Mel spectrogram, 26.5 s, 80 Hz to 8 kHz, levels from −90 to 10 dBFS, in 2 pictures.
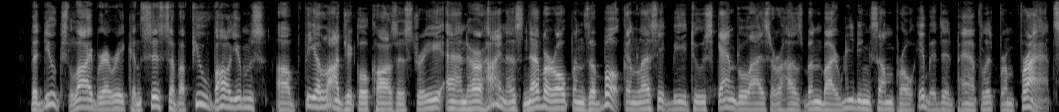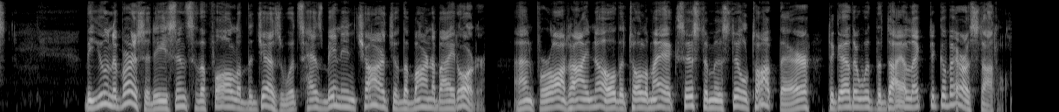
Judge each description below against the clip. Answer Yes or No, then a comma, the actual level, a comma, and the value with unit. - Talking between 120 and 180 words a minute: Yes, average, 150 wpm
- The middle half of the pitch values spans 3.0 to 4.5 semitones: No, average, 4.9 semitones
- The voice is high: No, medium, 145 Hz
